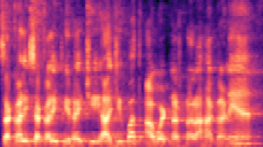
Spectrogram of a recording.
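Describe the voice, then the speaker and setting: A man's voice: on the high side, fairly even intonation, normal speed, echoey room, voice pushed up, lightly acted. A man voicing a suspicious wife who scolds and questions her husband sharply. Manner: sharp, interrogating.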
